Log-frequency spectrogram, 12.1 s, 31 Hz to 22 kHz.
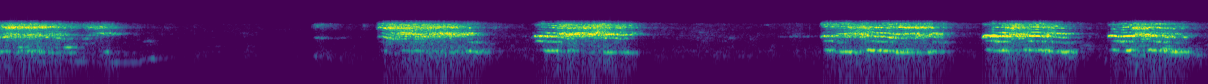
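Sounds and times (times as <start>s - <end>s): newborn baby crying: 0.0s - 1.3s, 3.8s - 6.6s, 8.2s - 12.0s.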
